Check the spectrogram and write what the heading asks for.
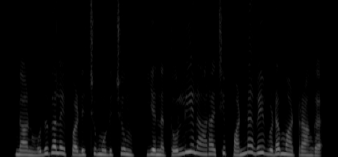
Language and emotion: Tamil, sad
